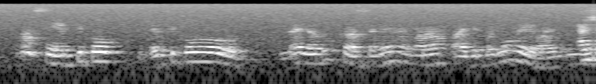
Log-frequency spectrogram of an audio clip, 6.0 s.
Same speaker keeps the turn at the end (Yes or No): No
